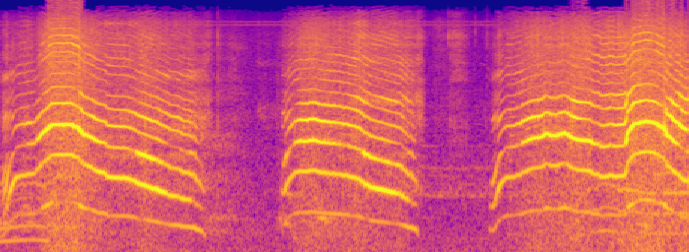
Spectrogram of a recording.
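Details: Three separate drawn-out cat wails during a fight, each sliding downward in pitch before breaking off. Short silent gaps separate them, and the last wail rises sharply at its end.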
